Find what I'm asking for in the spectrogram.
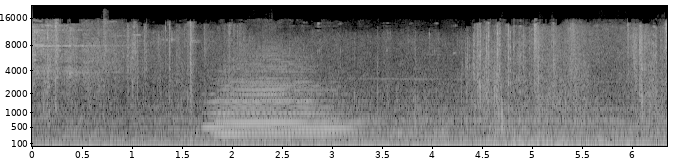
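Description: A train in a video game passes with a loud, sustained horn blast of about a second and a half over a steady rumble of rolling wheels, the rumble continuing after the horn stops.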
